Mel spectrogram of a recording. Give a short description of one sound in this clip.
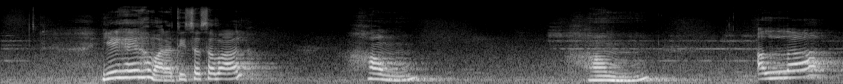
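A woman speaks clearly and deliberately into a close microphone, in short phrases with pauses.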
